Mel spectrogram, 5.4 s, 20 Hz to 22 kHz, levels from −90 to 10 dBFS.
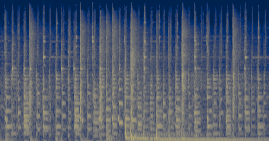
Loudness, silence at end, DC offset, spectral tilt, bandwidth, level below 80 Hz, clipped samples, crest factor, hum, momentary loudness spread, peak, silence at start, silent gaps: -22 LUFS; 0 s; under 0.1%; -2.5 dB/octave; over 20 kHz; -36 dBFS; under 0.1%; 22 dB; none; 6 LU; -2 dBFS; 0 s; none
